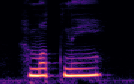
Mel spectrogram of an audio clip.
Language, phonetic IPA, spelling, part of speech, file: Czech, [ˈɦmotniː], hmotný, adjective, Cs-hmotný.ogg
- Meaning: 1. material 2. material (worldly, as opposed to spiritual)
